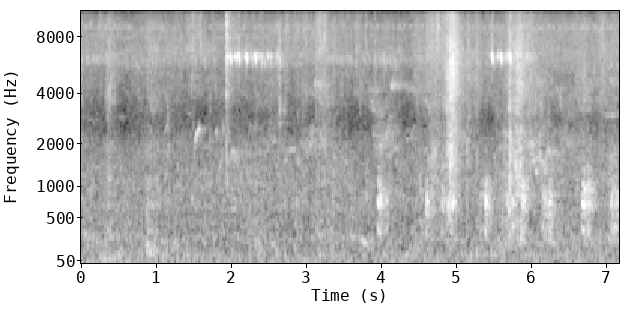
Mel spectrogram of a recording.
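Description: Faint bird calls: from about four seconds in, a quick run of short repeated notes, with a few brief high chirps before it.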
